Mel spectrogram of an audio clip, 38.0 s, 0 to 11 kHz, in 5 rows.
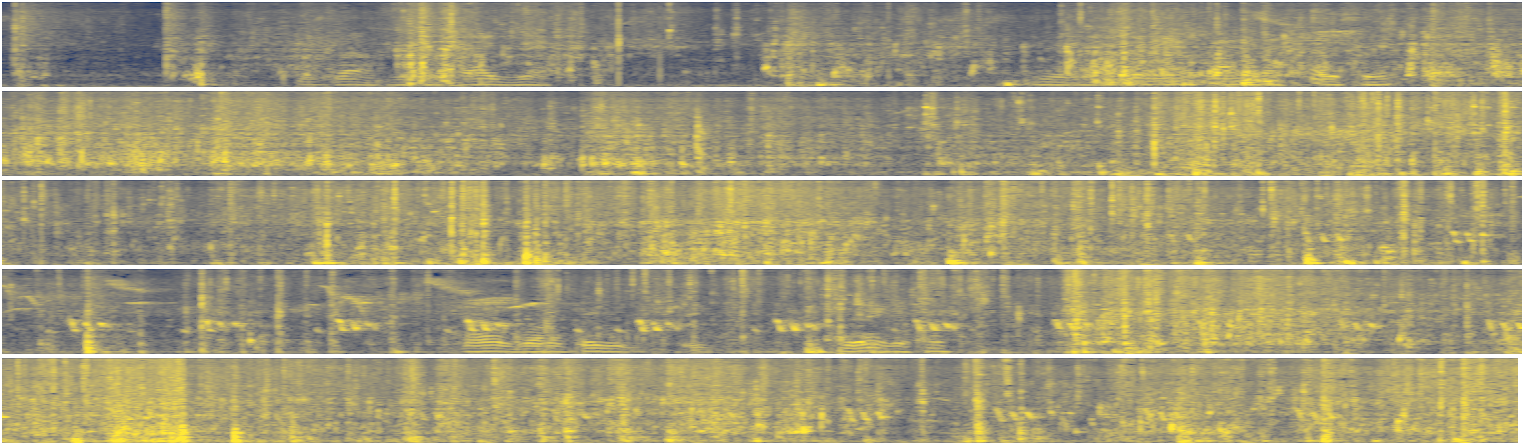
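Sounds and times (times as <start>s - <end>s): water splashing: 0.0s - 37.9s
fish flapping wet slaps: 12.2s - 25.0s, 26.0s - 37.9s.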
